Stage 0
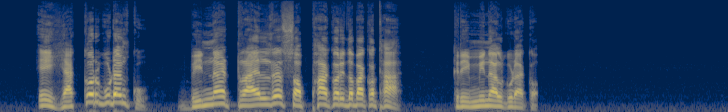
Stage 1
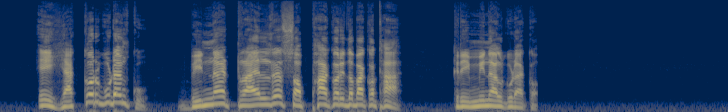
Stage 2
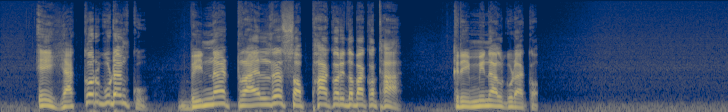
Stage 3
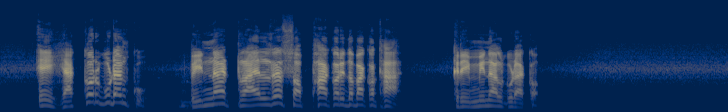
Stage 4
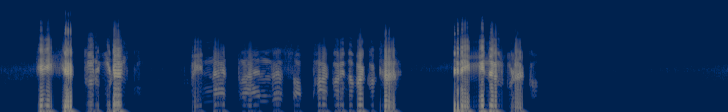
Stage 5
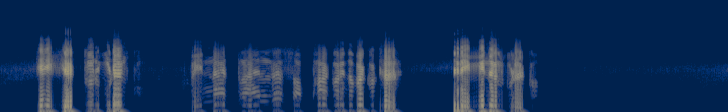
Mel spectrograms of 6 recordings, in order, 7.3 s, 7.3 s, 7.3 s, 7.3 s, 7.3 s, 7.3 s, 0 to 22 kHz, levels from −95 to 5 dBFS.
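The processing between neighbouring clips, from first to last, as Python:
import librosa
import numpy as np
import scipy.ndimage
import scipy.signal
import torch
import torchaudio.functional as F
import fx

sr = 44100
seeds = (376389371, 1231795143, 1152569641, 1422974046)

y1 = fx.peak_eq(x, sr, hz=500.0, db=-11.0, octaves=1.5)
y2 = fx.band_squash(y1, sr, depth_pct=70)
y2 = y2 * librosa.db_to_amplitude(4.5)
y3 = fx.ladder_bandpass(y2, sr, hz=2100.0, resonance_pct=55)
y4 = y3 * np.sin(2.0 * np.pi * 91.0 * np.arange(len(y3)) / sr)
y4 = fx.wah_lfo(y4, sr, hz=0.28, low_hz=450.0, high_hz=2200.0, q=2.1)
y4 = fx.cheby_harmonics(y4, sr, harmonics=(4, 7), levels_db=(-12, -37), full_scale_db=-18.5)
y5 = scipy.signal.sosfilt(scipy.signal.butter(4, 4200.0, 'lowpass', fs=sr, output='sos'), y4)
y5 = y5 * librosa.db_to_amplitude(4.5)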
